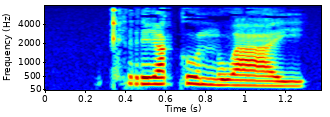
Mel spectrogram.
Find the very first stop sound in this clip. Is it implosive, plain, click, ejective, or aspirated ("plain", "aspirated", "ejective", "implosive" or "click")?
aspirated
